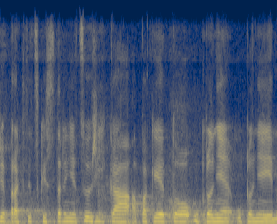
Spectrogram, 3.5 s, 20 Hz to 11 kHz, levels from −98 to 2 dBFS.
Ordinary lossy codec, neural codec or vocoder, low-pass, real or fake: Opus, 32 kbps; none; 9.9 kHz; real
